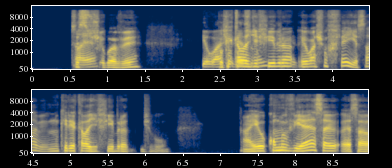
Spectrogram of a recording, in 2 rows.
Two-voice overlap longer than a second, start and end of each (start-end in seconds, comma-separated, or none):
2.5-3.7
